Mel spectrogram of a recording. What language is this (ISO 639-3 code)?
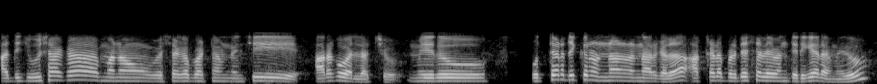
tel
